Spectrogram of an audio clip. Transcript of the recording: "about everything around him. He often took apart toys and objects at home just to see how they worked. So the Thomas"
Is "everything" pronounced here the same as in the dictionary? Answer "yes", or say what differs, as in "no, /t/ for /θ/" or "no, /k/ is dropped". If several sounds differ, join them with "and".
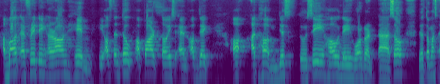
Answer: no, /t/ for /θ/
